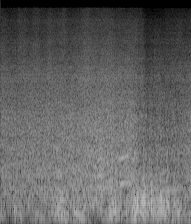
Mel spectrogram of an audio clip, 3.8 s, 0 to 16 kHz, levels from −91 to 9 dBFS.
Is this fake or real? fake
